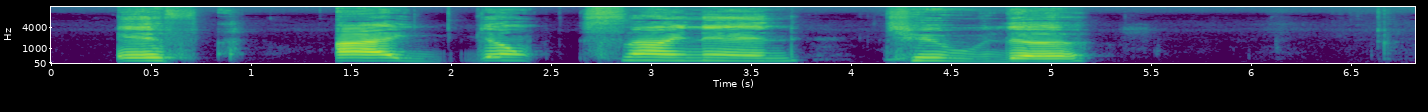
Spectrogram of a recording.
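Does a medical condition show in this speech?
Yes: cerebral palsy; several unnoticed strokes.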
